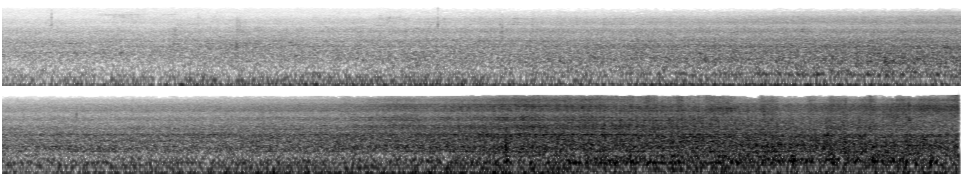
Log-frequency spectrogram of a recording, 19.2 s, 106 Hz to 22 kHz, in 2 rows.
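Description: Class 43 HST power car's diesel engine approaching and growing steadily louder as the InterCity 125 runs into the platform. Near the end the coaches roll past close by, with some wheel clicks.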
